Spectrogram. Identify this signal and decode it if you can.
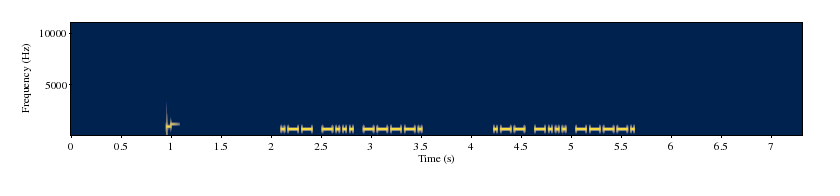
Morse code, heard as a keyed tone, about 34 wpm, 700 Hz. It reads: WB9 WB9
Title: USA Call Sign Prefixes - Repeated 2x - 35wpm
